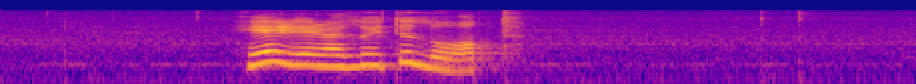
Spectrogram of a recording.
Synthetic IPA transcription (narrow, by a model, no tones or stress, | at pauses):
heːɹeːɹɑlʏʏt̪əloːt̪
